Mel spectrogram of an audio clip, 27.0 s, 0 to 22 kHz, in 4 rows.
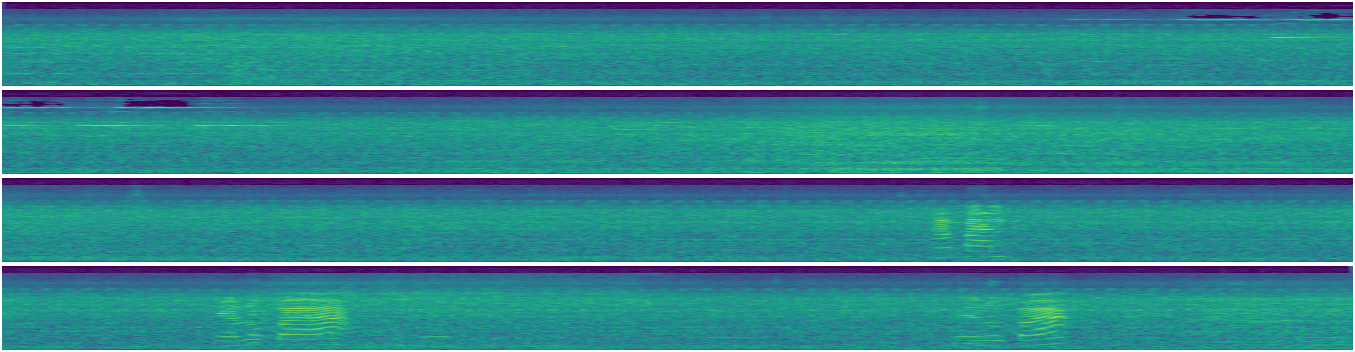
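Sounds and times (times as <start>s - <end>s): traffic noise: 0.0s - 27.0s
vehicle passing: 8.9s - 14.5s.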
